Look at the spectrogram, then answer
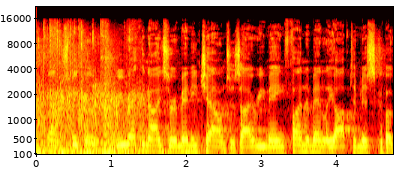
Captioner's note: applause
